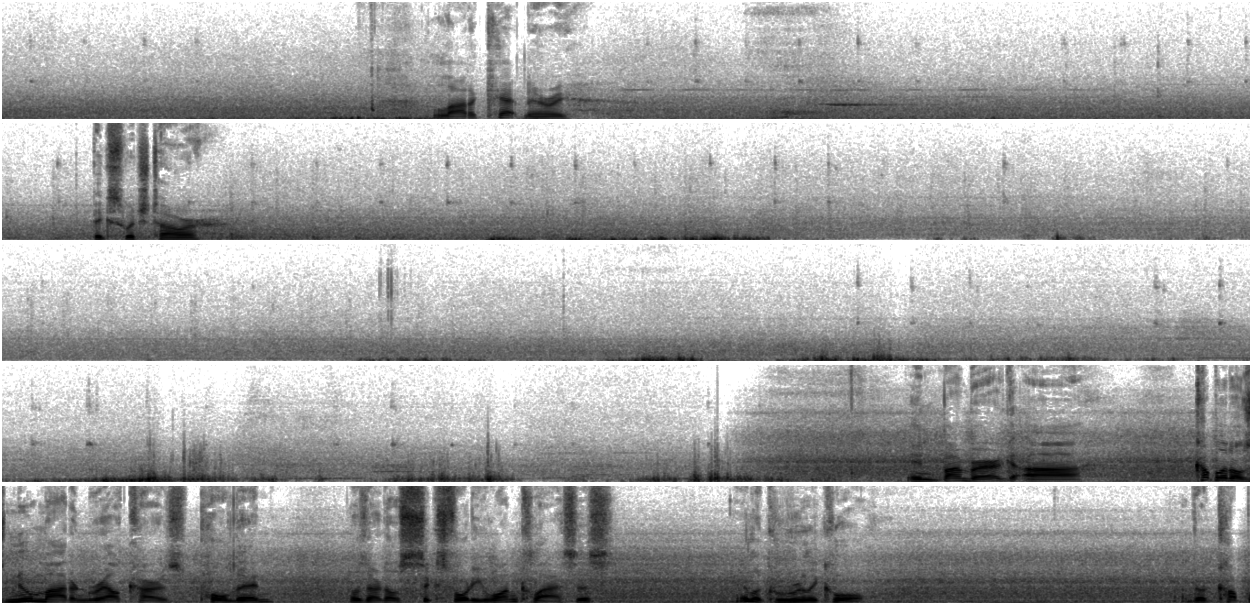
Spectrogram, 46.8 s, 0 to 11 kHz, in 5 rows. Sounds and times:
Railroad car, train wagon: 0.0 - 46.8
Train: 0.0 - 46.8
Wind: 0.0 - 46.8
Speech: 3.2 - 4.4, 10.0 - 11.0, 34.9 - 36.3, 37.0 - 42.0, 42.9 - 44.0, 46.3 - 46.8.

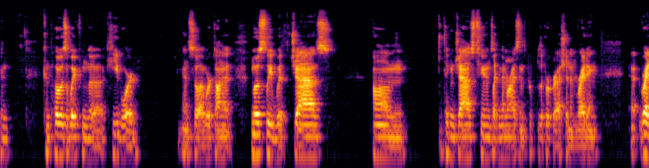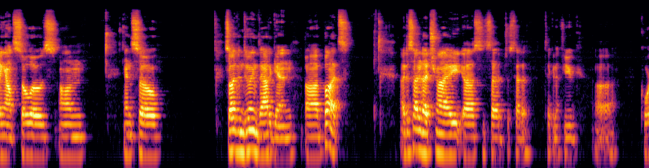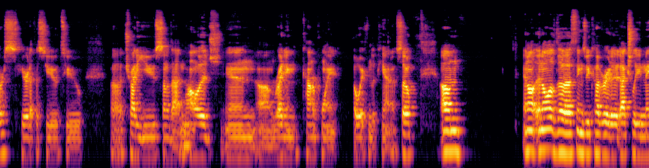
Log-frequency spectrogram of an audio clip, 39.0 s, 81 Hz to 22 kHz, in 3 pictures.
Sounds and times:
Speech: 0.0 - 2.9, 3.6 - 6.7, 7.4 - 8.2, 8.8 - 16.3, 17.3 - 35.3, 36.3 - 38.9.

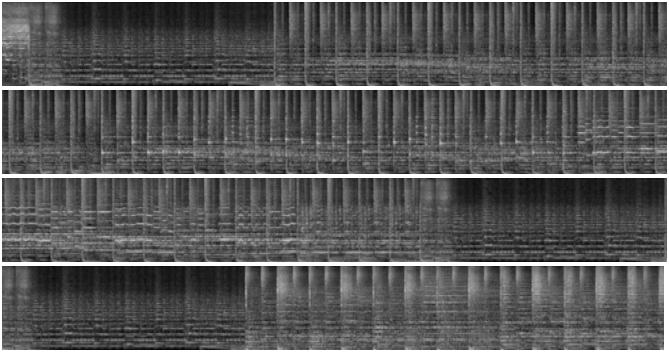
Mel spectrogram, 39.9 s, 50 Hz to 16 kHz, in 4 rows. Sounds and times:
Soundtrack music: 0.0 - 39.8.

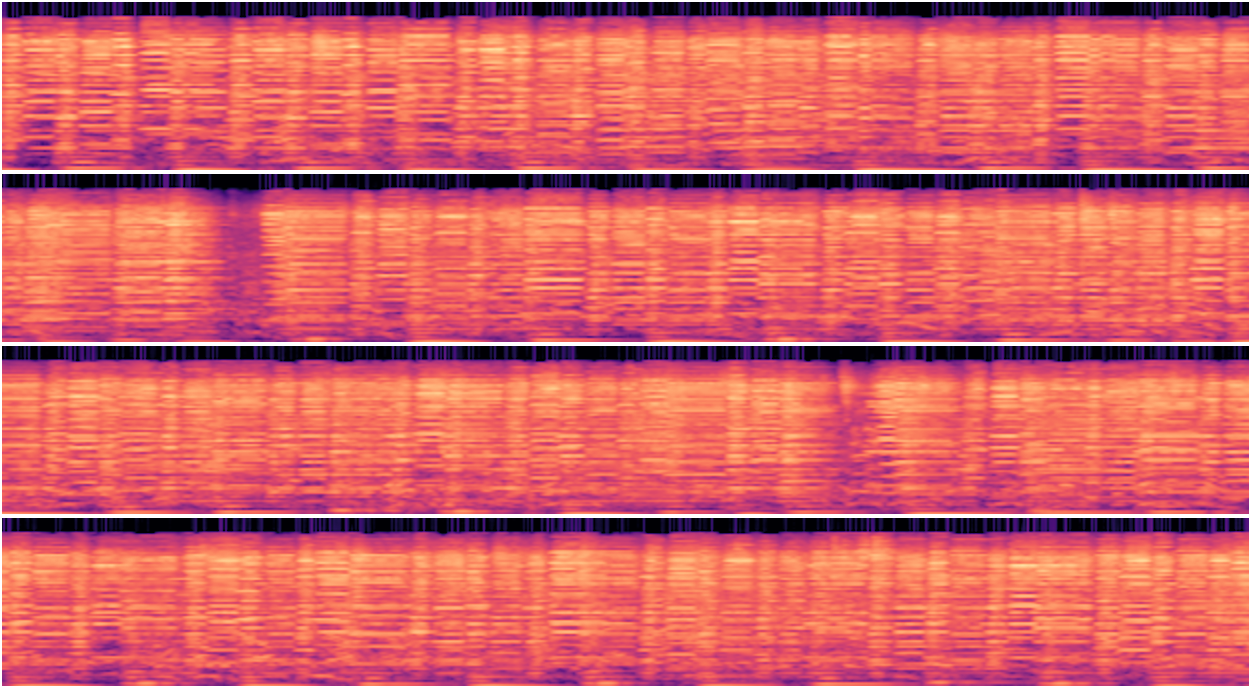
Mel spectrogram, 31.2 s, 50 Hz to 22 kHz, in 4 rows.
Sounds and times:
Music: 0.0 - 31.1
Speech: 0.0 - 31.1.

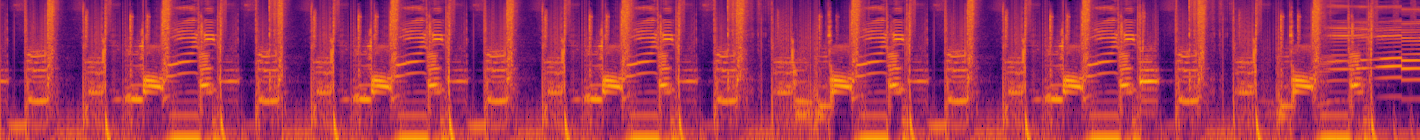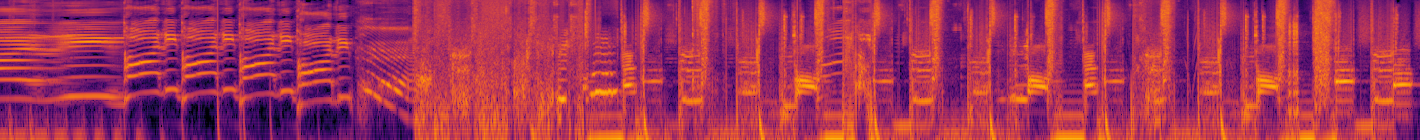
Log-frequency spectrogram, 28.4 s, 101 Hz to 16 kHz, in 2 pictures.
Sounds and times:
Music: 0.0 - 15.6, 18.6 - 28.4.

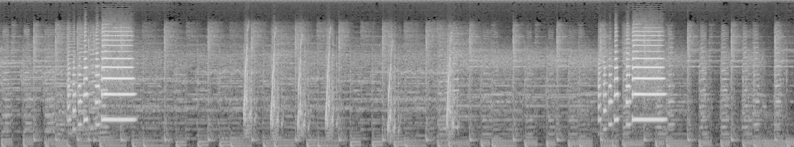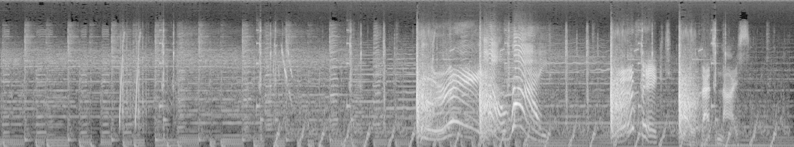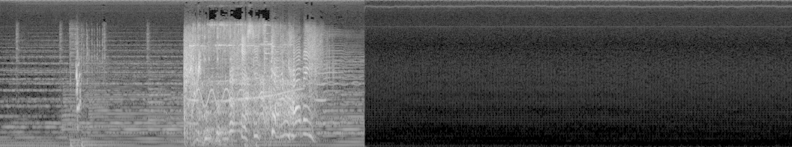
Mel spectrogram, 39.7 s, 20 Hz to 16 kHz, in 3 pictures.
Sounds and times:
Speech: 20.4 - 22.4, 23.6 - 24.3, 24.9 - 25.7, 29.6 - 31.8.

